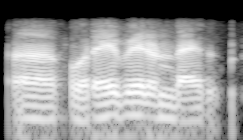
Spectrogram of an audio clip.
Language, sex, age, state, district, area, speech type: Malayalam, male, 18-30, Kerala, Kollam, rural, conversation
